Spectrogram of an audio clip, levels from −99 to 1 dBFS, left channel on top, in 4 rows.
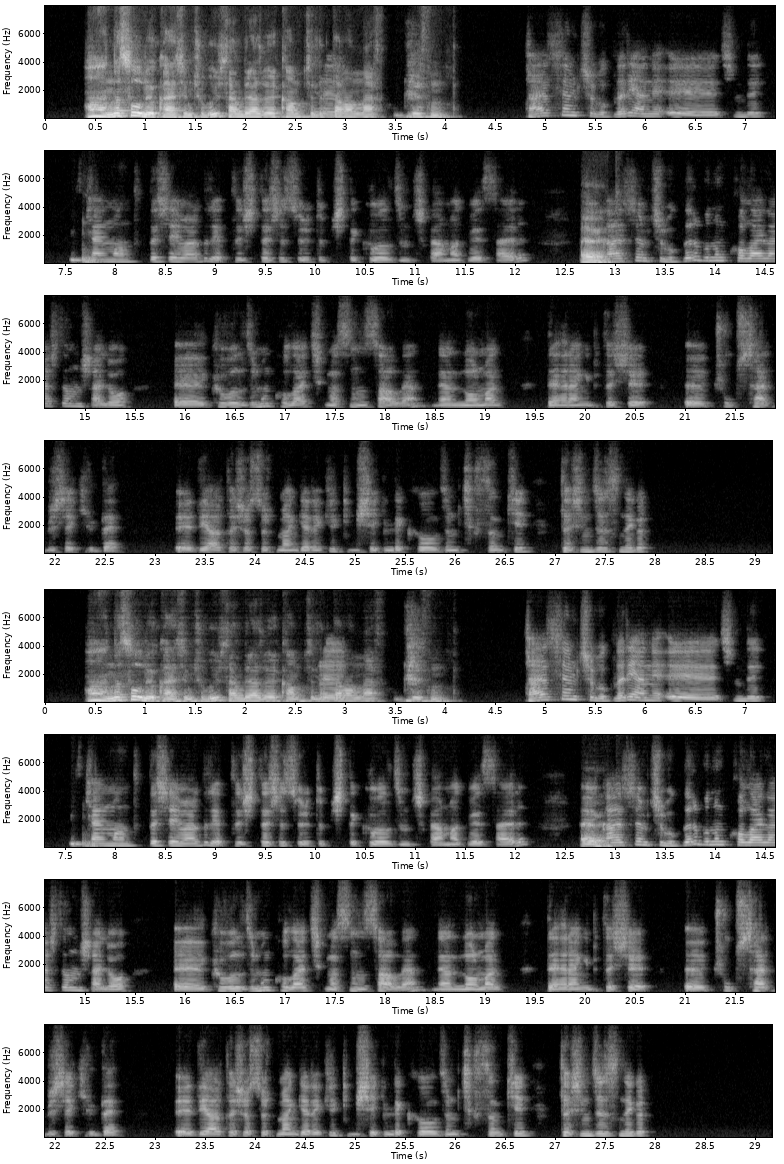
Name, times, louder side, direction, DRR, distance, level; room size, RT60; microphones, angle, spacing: voice 1, 0.4-4.0 7.7-7.8 12.7-13.0, left 5 dB, 85° left, 0.5 m, -19 dB
voice 2, 4.8-7.2 7.5-12.1 12.7-15.4 15.9-19.2 19.6-20.6 21.0-22.7 23.2-26.8 27.1-27.9, right 4 dB, 80° right, 0.6 m, -31 dB
2.4 x 2.3 x 2.4 m
head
